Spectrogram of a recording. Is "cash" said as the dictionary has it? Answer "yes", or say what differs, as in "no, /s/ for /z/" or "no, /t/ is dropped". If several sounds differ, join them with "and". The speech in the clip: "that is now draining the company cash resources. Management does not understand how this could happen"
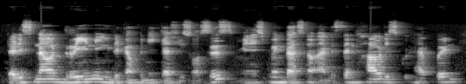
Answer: no, /s/ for /ʃ/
